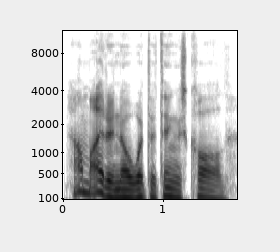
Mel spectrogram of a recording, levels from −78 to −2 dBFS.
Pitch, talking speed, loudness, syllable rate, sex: 120 Hz, 310 wpm, -15 LUFS, 5.9 syllables/s, male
